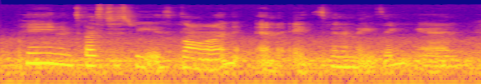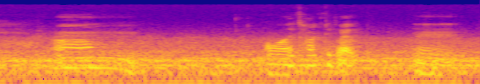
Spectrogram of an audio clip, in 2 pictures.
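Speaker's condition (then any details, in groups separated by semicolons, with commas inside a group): Cerebral palsy, triplegia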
